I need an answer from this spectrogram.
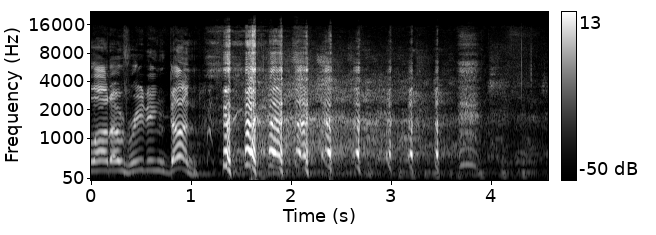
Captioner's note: laughter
